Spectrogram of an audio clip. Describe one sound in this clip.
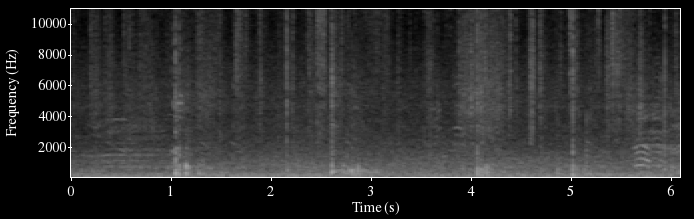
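Rackets strike a ball back and forth outdoors.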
